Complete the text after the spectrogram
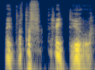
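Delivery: normal talking voice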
